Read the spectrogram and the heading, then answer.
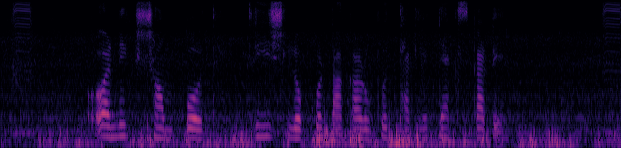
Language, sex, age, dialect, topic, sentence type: Bengali, female, 25-30, Northern/Varendri, banking, statement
